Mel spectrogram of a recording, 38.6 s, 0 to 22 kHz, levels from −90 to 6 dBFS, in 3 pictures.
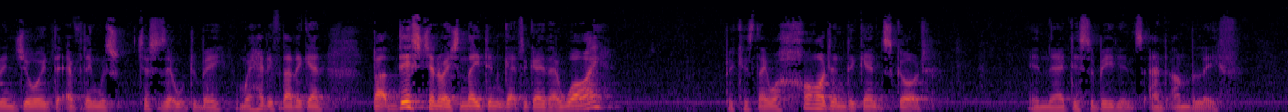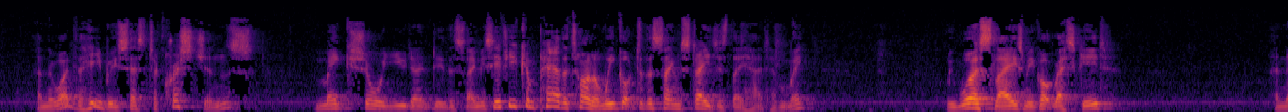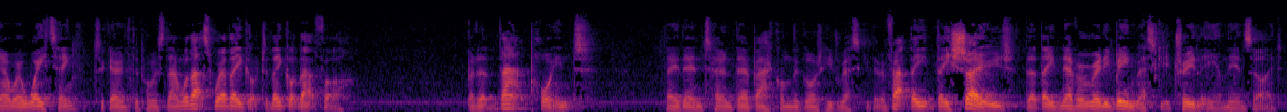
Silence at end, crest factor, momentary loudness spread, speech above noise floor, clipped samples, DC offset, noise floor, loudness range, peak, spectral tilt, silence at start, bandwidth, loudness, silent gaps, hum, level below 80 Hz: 0.05 s; 26 dB; 15 LU; 28 dB; under 0.1%; under 0.1%; -66 dBFS; 10 LU; -14 dBFS; -4 dB/octave; 0 s; 16.5 kHz; -38 LUFS; none; none; -78 dBFS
